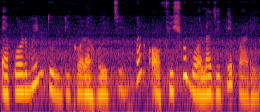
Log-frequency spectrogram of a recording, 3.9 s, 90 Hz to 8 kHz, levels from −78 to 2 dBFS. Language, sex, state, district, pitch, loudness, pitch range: Bengali, female, West Bengal, Malda, 195 Hz, -18 LUFS, 170-230 Hz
